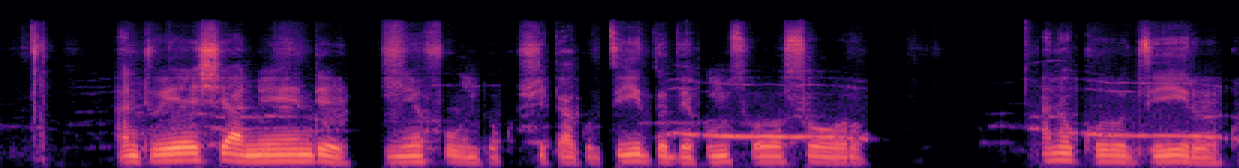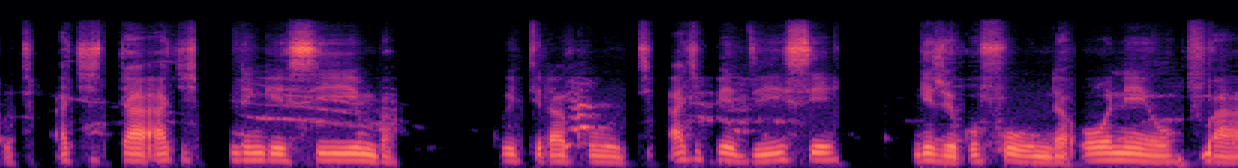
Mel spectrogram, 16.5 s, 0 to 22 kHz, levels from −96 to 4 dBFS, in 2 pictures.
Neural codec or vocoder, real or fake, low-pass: none; real; 14.4 kHz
